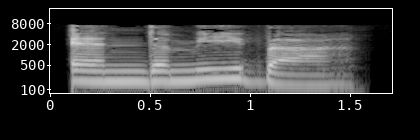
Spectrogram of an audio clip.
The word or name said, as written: endameba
